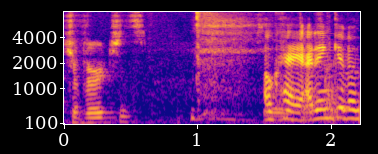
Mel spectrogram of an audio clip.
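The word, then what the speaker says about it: CHVRCHES: It's spelled with a V, though, so I think it's pronounced churches.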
